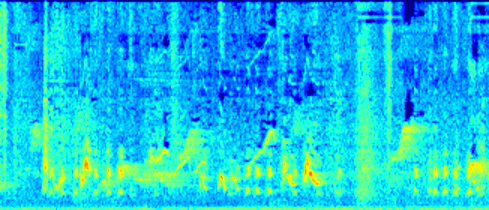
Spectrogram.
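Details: Red-whiskered bulbul kept in a cage, singing in fighting-song style: lively run of clear chirps and slurred whistles in rapid clusters, a few upward-sweeping notes, against constant low-pitched background hum.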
